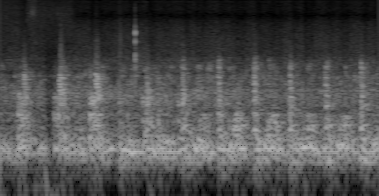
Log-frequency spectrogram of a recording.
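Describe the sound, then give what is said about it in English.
A tiny, rapid heartbeat of an unborn baby, recorded a few weeks earlier, thumps in a fast, steady rhythm through a constant whooshing, muffled hum, like a monitor recording. It plays alone, with no one talking. “And as a little sort of treat, as a little sort of insight, I've got a little something to play you that I recorded a few weeks ago. This is a little heartbeat.”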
